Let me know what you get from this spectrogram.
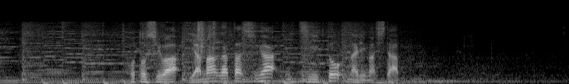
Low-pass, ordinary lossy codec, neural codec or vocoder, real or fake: none; none; codec, 16 kHz, 6 kbps, DAC; fake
